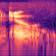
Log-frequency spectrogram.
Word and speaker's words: Dhru: So So it's pronounced Drew.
